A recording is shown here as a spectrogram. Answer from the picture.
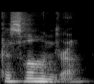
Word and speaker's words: Cassandra: Cassandra with a long a Yes.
